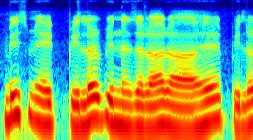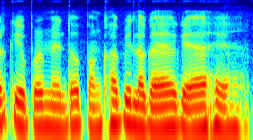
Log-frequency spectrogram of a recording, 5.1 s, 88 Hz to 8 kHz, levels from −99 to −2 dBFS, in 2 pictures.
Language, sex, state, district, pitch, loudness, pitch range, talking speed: Hindi, male, Arunachal Pradesh, Papum Pare, 140 Hz, -14 LUFS, 130-150 Hz, 210 wpm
